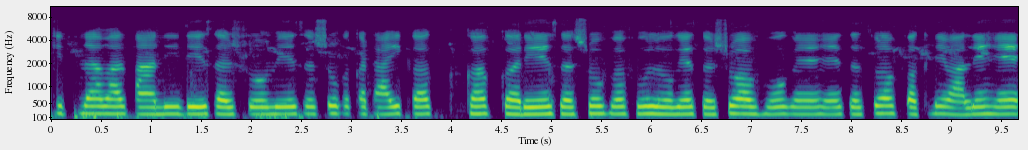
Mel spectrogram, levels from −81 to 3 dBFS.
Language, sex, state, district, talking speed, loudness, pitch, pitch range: Hindi, female, Chhattisgarh, Korba, 175 wpm, -13 LUFS, 205 Hz, 200-215 Hz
